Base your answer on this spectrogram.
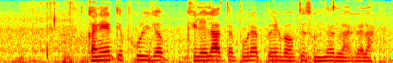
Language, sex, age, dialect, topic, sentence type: Bhojpuri, male, 25-30, Western, agriculture, statement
